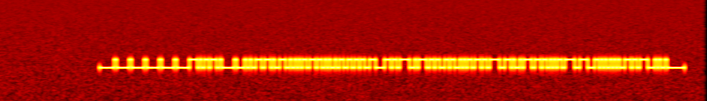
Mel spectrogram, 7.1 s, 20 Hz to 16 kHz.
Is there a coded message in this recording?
Yes: RTTY (50 baud, 450 Hz shift) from 1.0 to 6.9 s, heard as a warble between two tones, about 1500 Hz centre. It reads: KAHNS FILM TELLS THE STORY OF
